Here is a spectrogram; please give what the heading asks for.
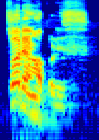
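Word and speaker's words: Florianópolis: Florianopolis.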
